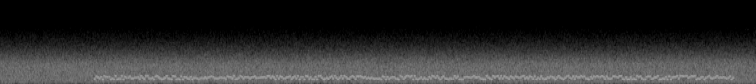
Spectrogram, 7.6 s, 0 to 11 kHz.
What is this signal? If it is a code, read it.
Multi-tone FSK (Olivia or MFSK type), about 500 Hz wide, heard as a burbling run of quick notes, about 62.5 baud, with radio static.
